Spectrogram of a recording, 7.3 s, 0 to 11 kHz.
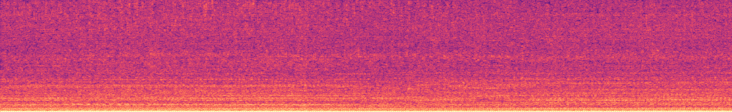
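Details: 1981 Ferrari 308 GTSi, fuel-injected, 38K miles, 5-speed manual, idling with engine cover up: steady, even low burble with no knocks, misses or hunting; normal healthy idle.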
